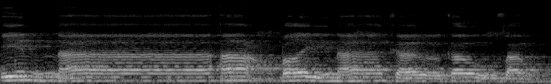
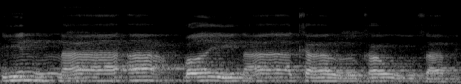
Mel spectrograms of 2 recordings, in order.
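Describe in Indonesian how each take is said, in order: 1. Vokal panjang dibaca empat ketukan. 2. Vokal panjang dibaca dua ketukan. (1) "Bisa lagi empat" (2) "Bisa dibaca dua ketukan"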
